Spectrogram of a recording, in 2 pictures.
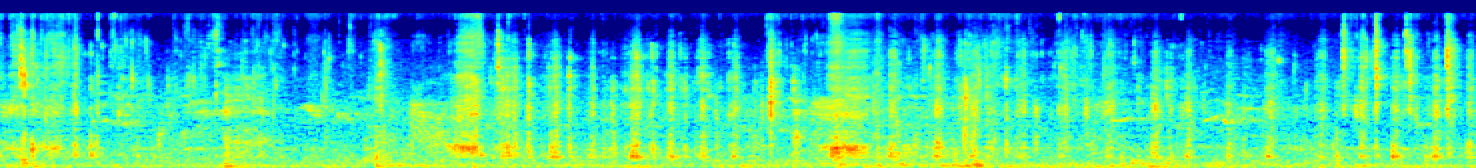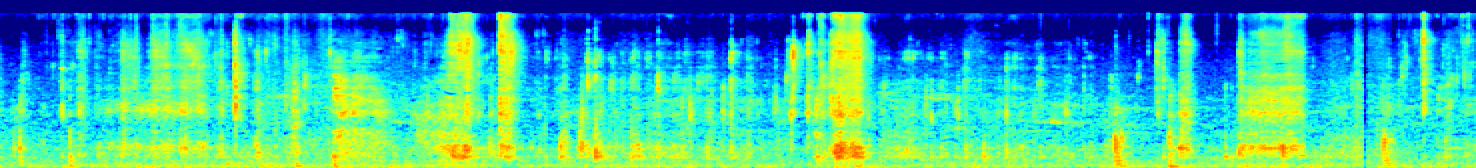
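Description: Close-miked eating of spicy noodles: irregular wet chewing and slurping, with a few louder bursts in the second half.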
